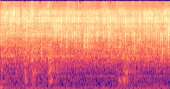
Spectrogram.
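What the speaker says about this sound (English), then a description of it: "let me wash my hands real quick" Tap water running steadily into a kitchen sink while hands are washed, a continuous close hiss with faint splashes and no talk.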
